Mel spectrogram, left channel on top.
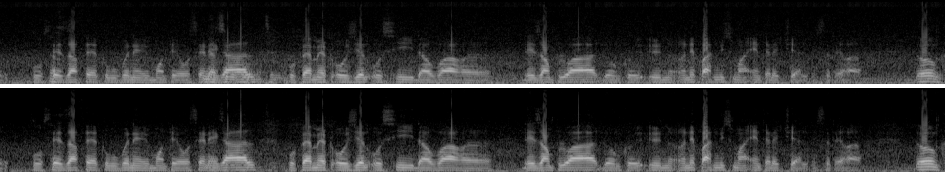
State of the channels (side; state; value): both; normal; correlation 0.93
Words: affaires que vous venez monter au Sénégal, pour permettre aux jeunes aussi d'avoir des emplois, donc un épanouissement intellectuel, etc. Donc,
